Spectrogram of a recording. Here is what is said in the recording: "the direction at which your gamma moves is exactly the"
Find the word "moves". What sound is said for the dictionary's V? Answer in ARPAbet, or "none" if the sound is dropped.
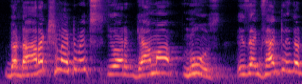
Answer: none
